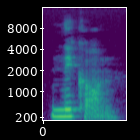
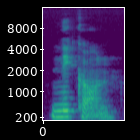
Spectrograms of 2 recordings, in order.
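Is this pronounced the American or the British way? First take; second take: British; British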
